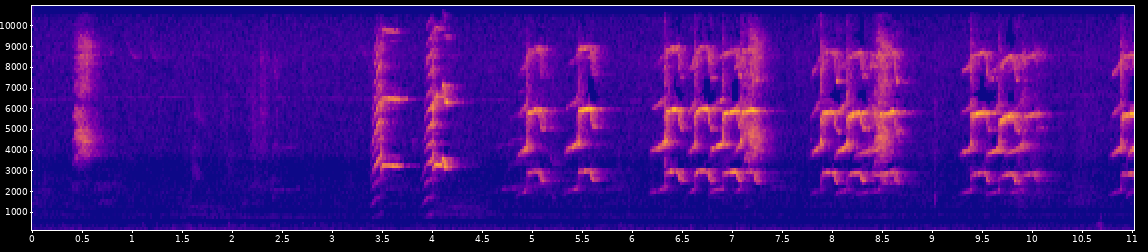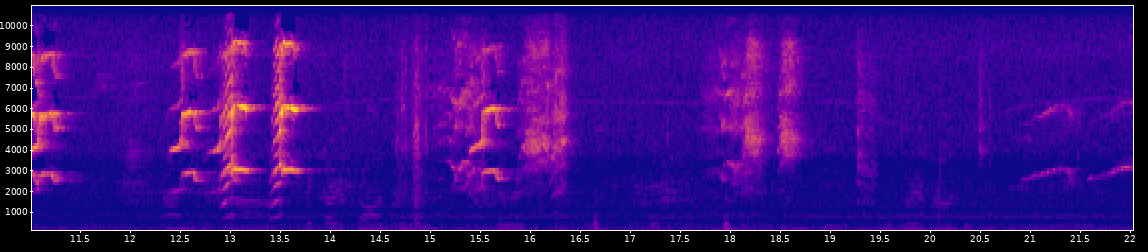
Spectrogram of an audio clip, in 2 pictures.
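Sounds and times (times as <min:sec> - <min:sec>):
bird calling loudly: 0:03.4 - 0:10.2, 0:10.8 - 0:11.5, 0:12.4 - 0:14.0, 0:15.0 - 0:16.5.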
